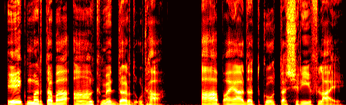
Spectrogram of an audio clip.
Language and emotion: Urdu, neutral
